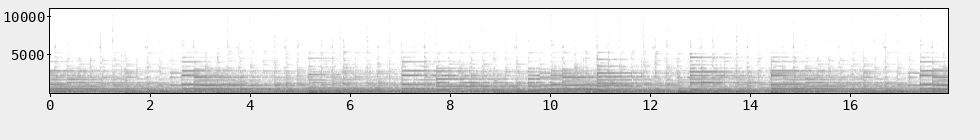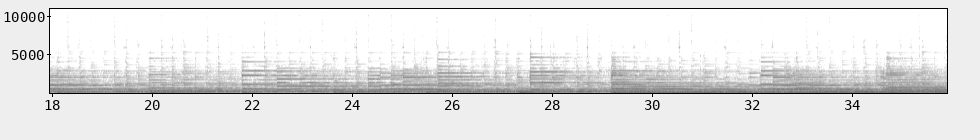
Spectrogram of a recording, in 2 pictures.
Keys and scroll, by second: 1.6-6.5 typing, 11.5-12.2 typing, 26.9-28.4 typing.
